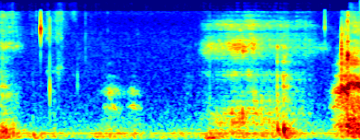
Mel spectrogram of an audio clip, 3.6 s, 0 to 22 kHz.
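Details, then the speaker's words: Snoring in the background at 5:05 in the morning: faint, rough breathing noises rise and fall against a quiet room with a low electrical hum. "And you hear the snoring in the background. That is peace."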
